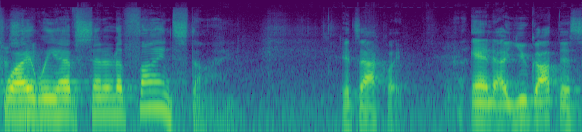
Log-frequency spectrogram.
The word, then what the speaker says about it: Feinstein: But EI, as in my name, is pronounced I.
